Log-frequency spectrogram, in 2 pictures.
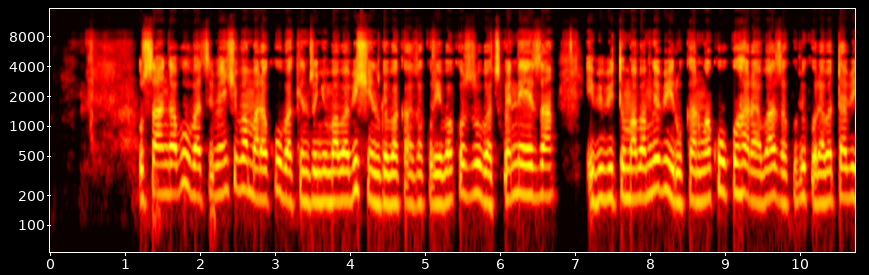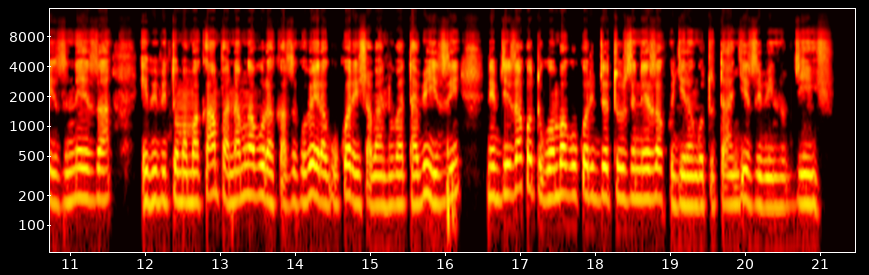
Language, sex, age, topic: Kinyarwanda, female, 18-24, education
